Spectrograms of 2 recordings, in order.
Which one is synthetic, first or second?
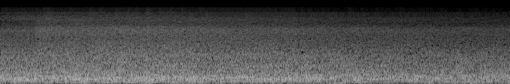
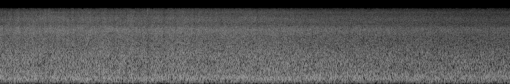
first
